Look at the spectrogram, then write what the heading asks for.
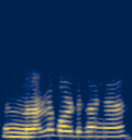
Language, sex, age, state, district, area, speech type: Tamil, female, 60+, Tamil Nadu, Ariyalur, rural, conversation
